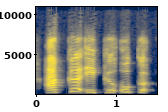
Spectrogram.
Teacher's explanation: قاف کی جگہ سے ذرا نیچے منہ کی جانب ہٹ کر اس سے کاف ادا ہوتا ہے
